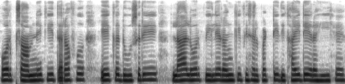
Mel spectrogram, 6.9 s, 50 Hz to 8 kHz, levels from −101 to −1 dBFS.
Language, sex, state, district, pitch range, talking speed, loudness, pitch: Hindi, female, Chandigarh, Chandigarh, 185-200 Hz, 150 wpm, -14 LUFS, 195 Hz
